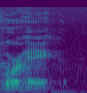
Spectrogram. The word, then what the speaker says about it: Jorge: I don't know if it's Jorge or George. – They pronounce it Jorge.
